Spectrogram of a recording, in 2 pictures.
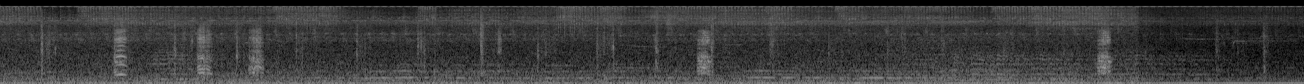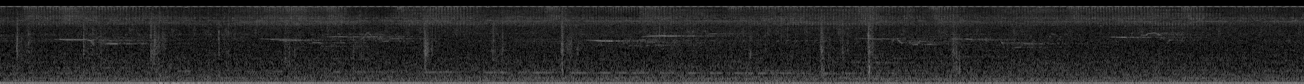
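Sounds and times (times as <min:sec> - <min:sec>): constant high hiss: 0:00.0 - 0:26.0
insect buzzing: 0:00.0 - 0:26.0.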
